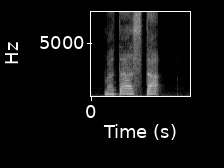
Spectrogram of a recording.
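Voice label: voice mata ashita firm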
